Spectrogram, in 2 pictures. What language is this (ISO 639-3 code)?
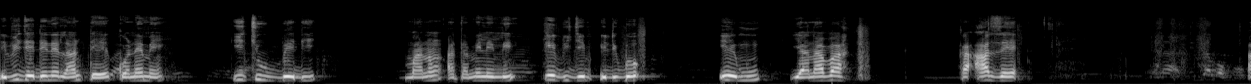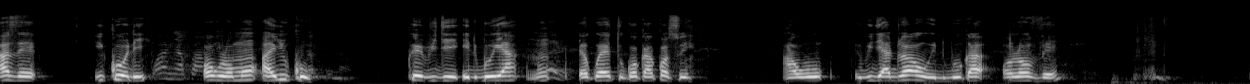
kpo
